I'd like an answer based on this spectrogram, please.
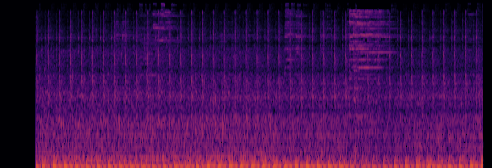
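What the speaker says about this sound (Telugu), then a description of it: "అండ్ ఇవి ఎప్పుడైతే రన్ అవ్వడం మొదలు పెడితే మనకి ఇలాంటి నాయిస్ అనేది ఒకటి ప్రొడ్యూస్ అవుతుంది." A running Royal Enfield motorcycle engine idles with a steady, close, rhythmic mechanical clatter from the rocker arms over a low thumping beat, continuous and alone with no talk.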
